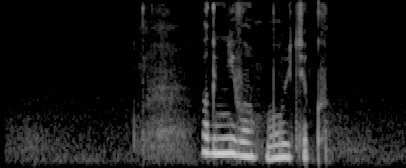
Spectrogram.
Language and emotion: Russian, sad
